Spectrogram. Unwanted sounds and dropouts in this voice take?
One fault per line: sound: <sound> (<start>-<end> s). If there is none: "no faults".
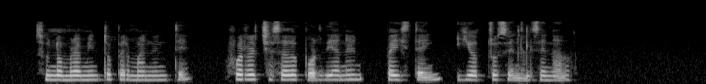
no faults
